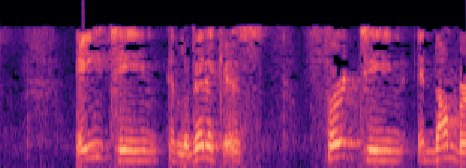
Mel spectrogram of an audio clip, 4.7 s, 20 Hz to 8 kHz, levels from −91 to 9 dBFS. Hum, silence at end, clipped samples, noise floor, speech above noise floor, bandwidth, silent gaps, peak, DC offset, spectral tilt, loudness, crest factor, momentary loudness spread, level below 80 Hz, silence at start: none; 0 s; under 0.1%; -42 dBFS; 28 dB; 7.6 kHz; none; 0 dBFS; under 0.1%; -6.5 dB/octave; -14 LUFS; 16 dB; 11 LU; -48 dBFS; 0.35 s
